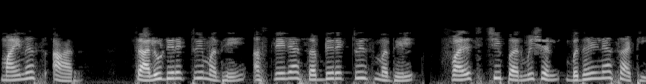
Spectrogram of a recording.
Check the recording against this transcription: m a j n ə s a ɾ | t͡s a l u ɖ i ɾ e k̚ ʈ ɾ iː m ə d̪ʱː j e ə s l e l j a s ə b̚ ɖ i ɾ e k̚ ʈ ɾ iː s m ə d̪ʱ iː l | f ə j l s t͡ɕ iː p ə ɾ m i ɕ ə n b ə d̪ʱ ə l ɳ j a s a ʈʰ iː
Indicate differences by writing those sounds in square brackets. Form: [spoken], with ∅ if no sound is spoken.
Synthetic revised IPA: m a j n ə s a ɾ | t͡s a l u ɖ i ɾ e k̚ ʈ ɾ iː m ə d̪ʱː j e ə s l e l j a s ə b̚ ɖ i ɾ e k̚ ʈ ɾ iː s m ə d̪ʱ iː l | f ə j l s t͡ɕ iː p ə ɾ m i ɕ ə n b ə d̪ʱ ə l ɳ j a s a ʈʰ iː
